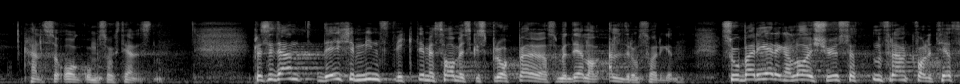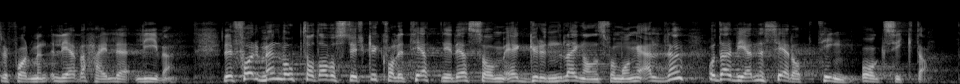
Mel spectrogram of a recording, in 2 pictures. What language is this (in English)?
Norwegian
